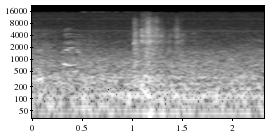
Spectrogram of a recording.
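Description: A storm door bangs shut.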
